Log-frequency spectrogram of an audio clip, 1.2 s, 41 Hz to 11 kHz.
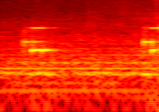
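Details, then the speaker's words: Aspiration signal of a dental anaesthetic delivery device during local anaesthetic injection, needle about 1–2 mm in tissue: two short electronic tone bursts as it pulls back into the syringe handpiece, between the beeps of stepwise needle advancement. "the aspiration so it's actually pulling it back in to the syringe the handpiece all right"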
